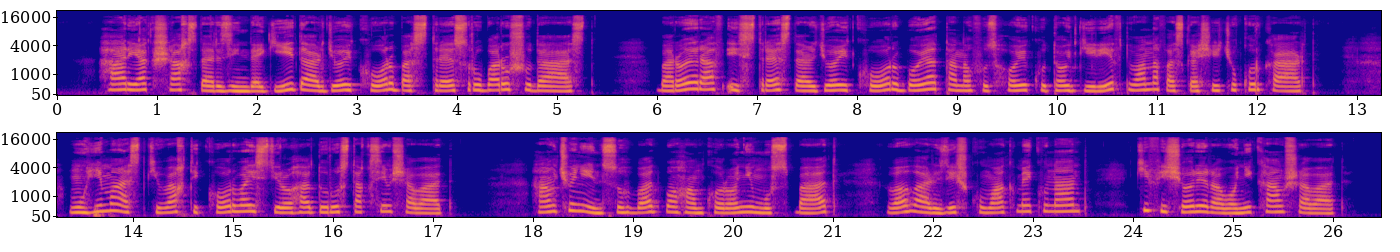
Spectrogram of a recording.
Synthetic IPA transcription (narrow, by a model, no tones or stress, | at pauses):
haɾjakʃaχsd̪aɾzind̪aɡid̪aɾd͡ʒɔikʰɔɾbast̪ɾe̞sɾubaɾuʃud̪aːst̪ | baɾɔiɾafist̪ɾe̞sd̪aɾd͡ʒɔikʰɔɾbɔjad̪̚t̪ʰanafuzhɔikʰut̪ɔhɡiɾift̪vanafaskaʃit͡ʃʰuqʰuɾkʰaɾd̪̥ | muɦimast̪̚kʰivaqt̪ikʰɔɾvaist̪iɾɔɦat̪̚d̪uɾust̪ʰːaqsimʃavad̪̥ | hamt͡ʃʰuninsuhbat̪bɔhamkʰɔɾɔnimusbat̪ | vavaɾziʃkʰumakʰme̞kʰunand̪ | kʰifiʃɔɾiɾavɔnikʰamʃavad̪̥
